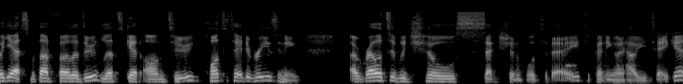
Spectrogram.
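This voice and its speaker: The speaker has an Australian accent and lively intonation. The sound is dry and close with no echo, and the background is quiet. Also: man. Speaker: tutor. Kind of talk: tutorial. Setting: hotel lobby. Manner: soft-spoken; casual.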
